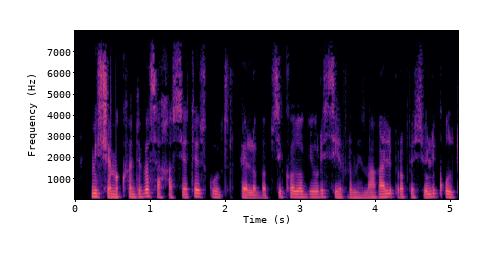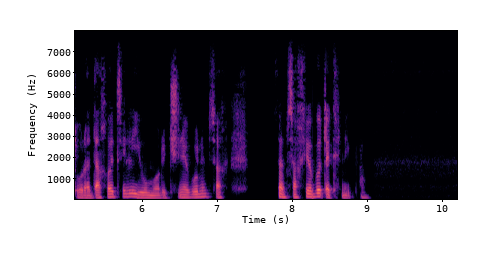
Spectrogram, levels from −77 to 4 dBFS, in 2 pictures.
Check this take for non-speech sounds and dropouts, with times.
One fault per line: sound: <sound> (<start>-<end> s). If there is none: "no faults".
no faults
